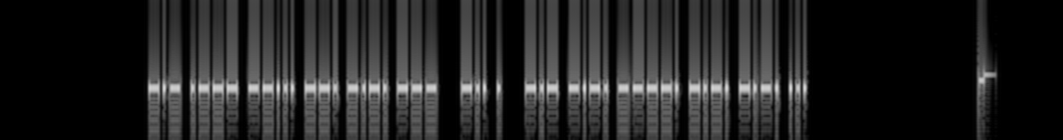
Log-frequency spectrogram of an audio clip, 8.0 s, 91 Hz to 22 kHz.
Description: Morse code, heard as a keyed tone, about 41 wpm, 700 Hz. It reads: KJ7GCO DE KC9CCS
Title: USA Callsign DE Callsign 45wpm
